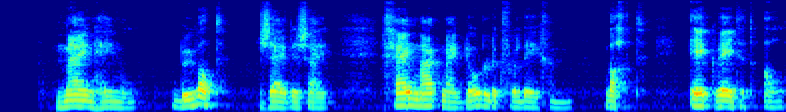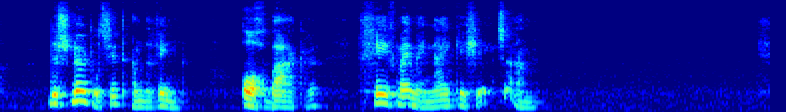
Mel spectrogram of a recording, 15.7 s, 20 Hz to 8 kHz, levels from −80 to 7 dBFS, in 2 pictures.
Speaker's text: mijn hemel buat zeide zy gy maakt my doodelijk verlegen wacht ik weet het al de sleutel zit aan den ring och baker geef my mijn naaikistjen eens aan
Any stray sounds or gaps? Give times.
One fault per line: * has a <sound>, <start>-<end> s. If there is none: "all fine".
all fine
